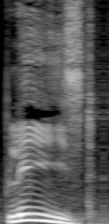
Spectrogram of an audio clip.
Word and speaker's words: pleased: Pleased và finished. Thì lưu ý là câu D mình đọc là tờ đây ha. Và câu C mình đọc là đờ. Nhá, pleased.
